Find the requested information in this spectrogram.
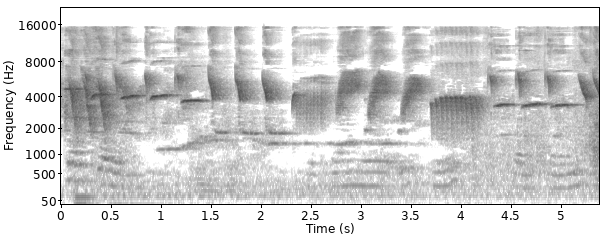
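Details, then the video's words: Canary singing a lively, melodious song in the gacor cengkok style: rapid runs of high sweeping notes and downslurred chirps, short trills and a sustained buzzy note, continuous and varied throughout. "kenari gacor cengkok merdu"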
